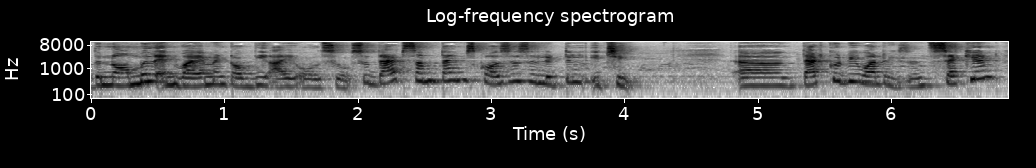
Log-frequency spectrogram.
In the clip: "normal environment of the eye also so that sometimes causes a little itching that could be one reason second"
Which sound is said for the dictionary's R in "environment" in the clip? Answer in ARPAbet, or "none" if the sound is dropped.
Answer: none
